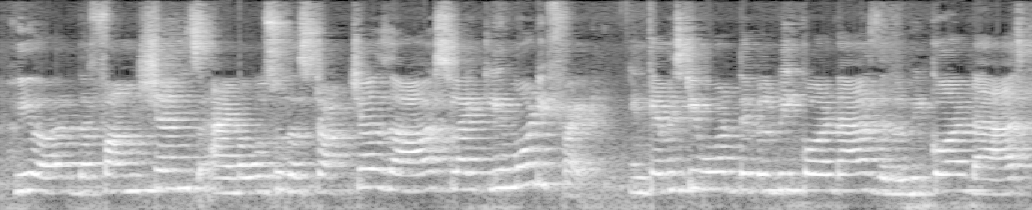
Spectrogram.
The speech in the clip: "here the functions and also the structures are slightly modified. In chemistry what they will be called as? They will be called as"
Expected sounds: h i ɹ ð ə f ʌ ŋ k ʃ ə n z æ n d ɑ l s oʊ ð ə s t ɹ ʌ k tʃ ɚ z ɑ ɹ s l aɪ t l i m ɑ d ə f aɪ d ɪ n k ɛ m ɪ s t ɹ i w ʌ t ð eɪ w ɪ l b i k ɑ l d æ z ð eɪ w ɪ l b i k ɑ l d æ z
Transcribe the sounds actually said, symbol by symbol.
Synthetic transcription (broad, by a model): h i ɹ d ə f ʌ ŋ k ʃ ə n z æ n d ɑ l s oʊ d ə s t ɹ ʌ k tʃ ɚ z ɑ ɹ s l aɪ t l i m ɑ d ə f aɪ d ɪ n k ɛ m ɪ s t i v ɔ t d eɪ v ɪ l b i k ɑ l d æ z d eɪ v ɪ l b i k ɑ l d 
